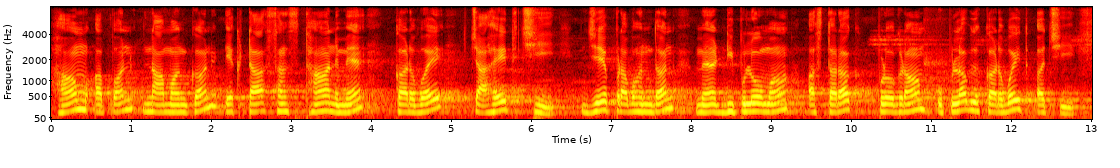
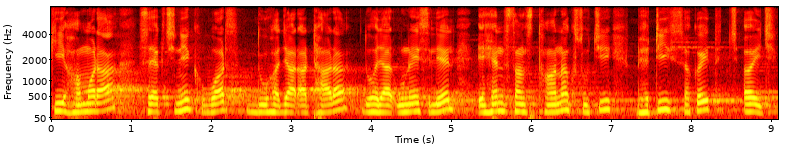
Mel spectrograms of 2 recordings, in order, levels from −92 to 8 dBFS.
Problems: background sounds at intervals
